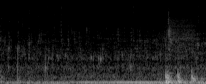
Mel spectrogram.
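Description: Water flowing steadily through a pond box filter, over a low steady hum.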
